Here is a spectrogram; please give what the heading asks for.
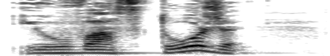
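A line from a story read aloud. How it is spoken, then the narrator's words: Joyful breathy exclamation. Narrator (Russian): радостно выдохнула Рута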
